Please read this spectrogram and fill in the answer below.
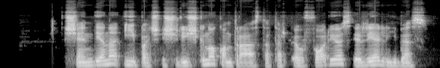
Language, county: Lithuanian, Panevėžys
